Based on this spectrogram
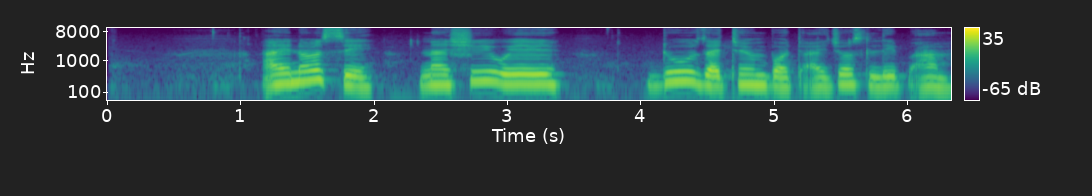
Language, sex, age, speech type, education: Nigerian Pidgin, female, 46-60, read, secondary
